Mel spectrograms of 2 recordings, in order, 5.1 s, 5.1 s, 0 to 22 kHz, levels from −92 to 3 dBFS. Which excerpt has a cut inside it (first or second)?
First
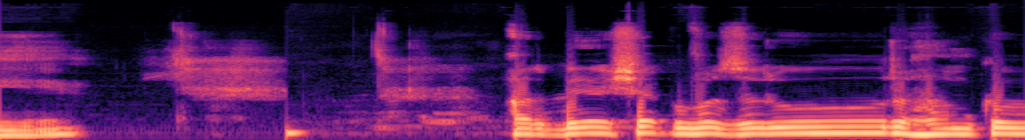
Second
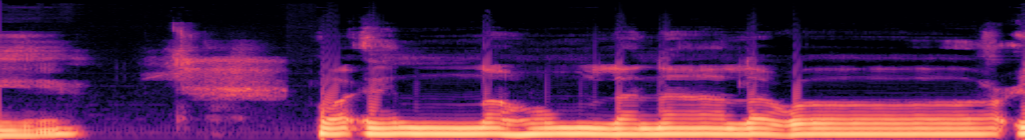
first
